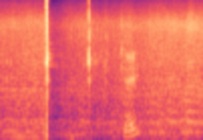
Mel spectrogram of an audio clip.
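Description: Honey bees buzzing steadily around an open hive, with a single sharp knock about halfway through, and a lighter click a moment later.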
